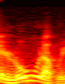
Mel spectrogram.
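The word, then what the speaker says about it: ρ: 얘가 밀도거든요. 읽을 때 low라고 읽어요.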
